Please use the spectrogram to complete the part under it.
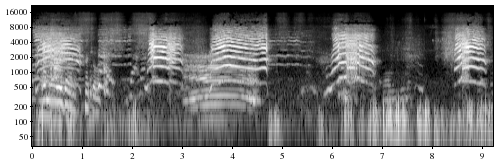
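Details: Goat bleating during castration with a blade in a village, giving long quavering cries, one drawn-out wavering call in the middle, with low voices and rustling between bleats.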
